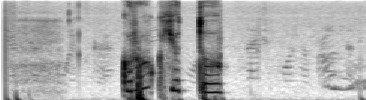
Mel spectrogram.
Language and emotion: Russian, sad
